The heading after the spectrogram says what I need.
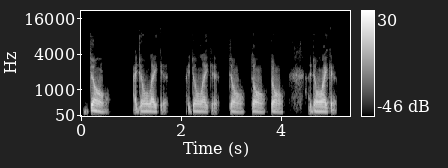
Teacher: And because we don't officially have a nasal O sound, it's going to sound to an English speaker as if there is an N there, even though I don't close my tongue into the N. I'm just doing an O through the nose. · Just do a D plus a nasal O. And because we don't officially have a nasal O sound, it's going to sound to an English speaker as if there is an N there, even though I don't close my tongue into the N.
